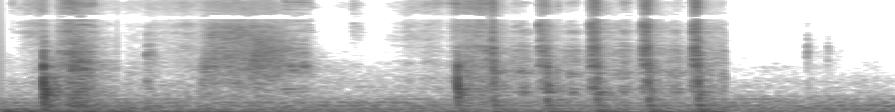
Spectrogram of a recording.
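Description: Chef's knife cutting a spring onion on a wooden cutting board. A scraping slicing stroke comes first, then a quick run of about six or seven knife strikes on the board in the second half that stops shortly before the end.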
